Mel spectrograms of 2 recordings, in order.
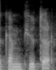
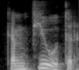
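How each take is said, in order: First: "computer" with the stress moved to the last syllable TER; wrong final stress. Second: "computer" with PU stressed and long, TER light. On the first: Teacher showing the tempting mistake, stress on final TER in "computer". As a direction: stress the end of "computer", French-style. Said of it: "mettre l'accent sur la dernière syllabe". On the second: Teacher setting right against wrong, stress on PU in "computer". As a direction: punch the "pu" of "computer". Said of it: "c'est computer et pas computer". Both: Shown as a demonstration.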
